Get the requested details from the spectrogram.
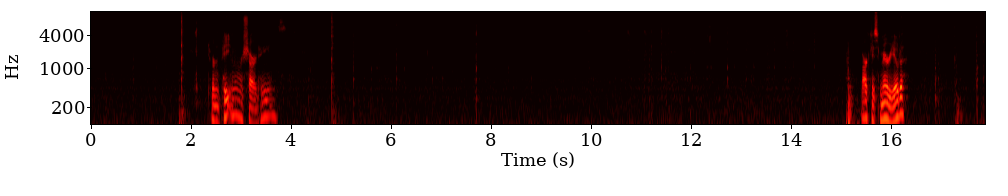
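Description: Trading cards flick and rustle as they are sorted by hand.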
